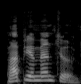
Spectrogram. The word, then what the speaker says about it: Papiamentu: Papiamentu. – Papiamentu. Just like it sounds, just like it's spelled.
